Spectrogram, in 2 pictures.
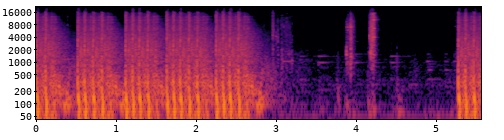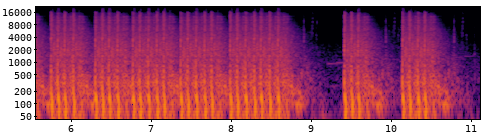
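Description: Rapid automatic gunfire in PUBG Mobile, loud and close, fired in long sustained bursts with a short quiet gap and a few isolated shots before the firing resumes.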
